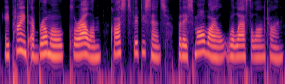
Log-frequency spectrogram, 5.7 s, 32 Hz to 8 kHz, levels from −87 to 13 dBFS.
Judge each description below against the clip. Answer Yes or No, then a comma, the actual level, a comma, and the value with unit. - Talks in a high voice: Yes, high, 210 Hz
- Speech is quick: No, average, 180 wpm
